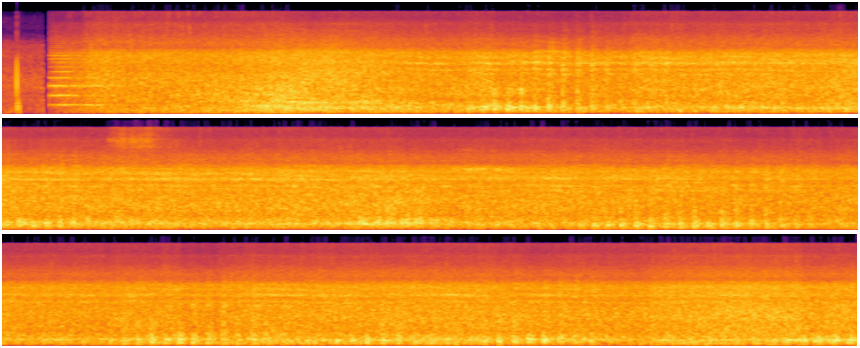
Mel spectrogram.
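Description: A train passes Chirakkal railway station in Kerala in heavy monsoon rain, a loud sustained rumble and rattle of wagons close by that keeps going steadily, with no one talking.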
